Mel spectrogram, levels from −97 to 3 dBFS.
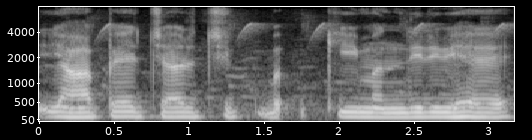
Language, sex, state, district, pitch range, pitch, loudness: Hindi, male, Bihar, Jamui, 120-125 Hz, 120 Hz, -16 LUFS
